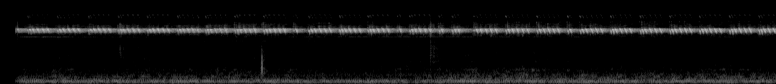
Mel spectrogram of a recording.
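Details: A cricket sings at night, a continuous high-pitched trill of quick, regular pulses that barely pause, with faint low rumbling far beneath.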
